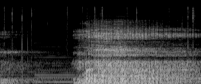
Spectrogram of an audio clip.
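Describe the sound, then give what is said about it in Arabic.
A low, rumbling animal growl that swells abruptly into a loud, harsh, raspy snarl and holds steady for over a second, with no talking. “سمعت صوت زمجرة، لفت عشان اشوف دراع رفيعة جدا بتتمد من الضلمة عشان تمسك الديب من ديله وتشده بالراحة بره دايرة الضوء.”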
